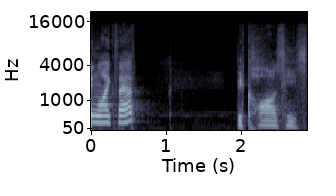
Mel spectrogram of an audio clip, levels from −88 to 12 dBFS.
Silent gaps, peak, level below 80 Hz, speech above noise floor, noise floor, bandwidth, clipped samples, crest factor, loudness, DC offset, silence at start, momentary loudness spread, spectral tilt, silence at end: none; -8 dBFS; -58 dBFS; 47 dB; -71 dBFS; 15.5 kHz; under 0.1%; 20 dB; -26 LUFS; under 0.1%; 0 s; 13 LU; -4.5 dB/octave; 0 s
